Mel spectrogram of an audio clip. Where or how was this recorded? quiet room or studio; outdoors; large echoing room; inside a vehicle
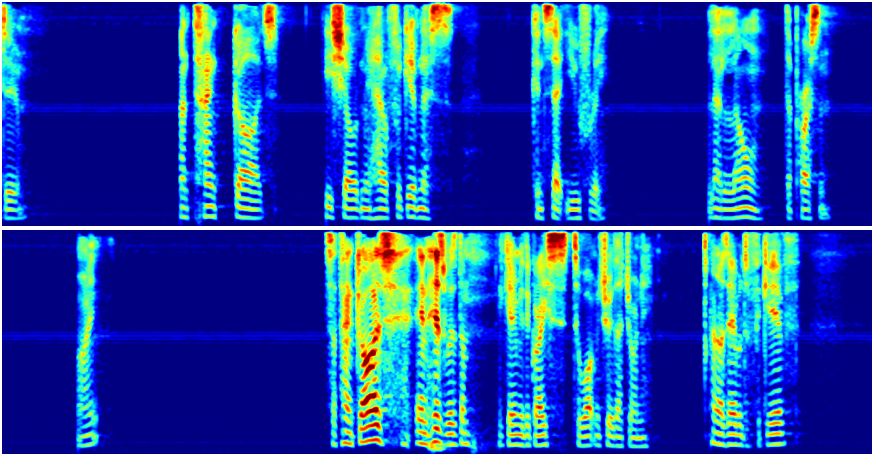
large echoing room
